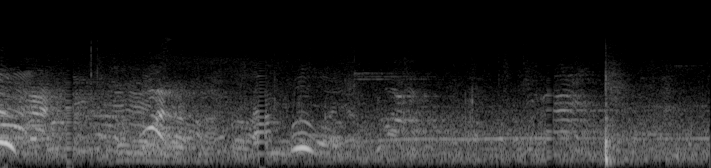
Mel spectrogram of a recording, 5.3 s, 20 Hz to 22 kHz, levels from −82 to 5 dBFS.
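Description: Three brief hitches stand out where a sound is held too long, with a faint buzz or dip, at 0.51 to 0.57 s, 1.96 to 2.02 s and 4.12 to 4.18 s. Each is a short stall from a late packet. The jitter buffer ran dry, and the receiver stretched the last sound by about 40 ms until the packet arrived. It then resumed from the same place, so nothing is lost, but the timing shifts later by about 40 ms each time. Underneath these, small timing hiccups recur through the whole clip at uneven intervals, with brief repeated slivers. This is clock drift between sender and receiver. The sender's clock runs roughly 3% slow, so the buffer keeps draining, and the receiver repeatedly pads with repeated fragments.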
